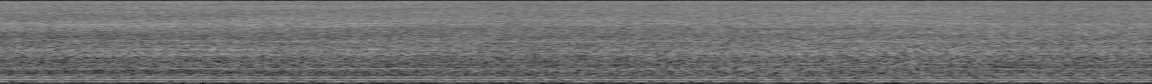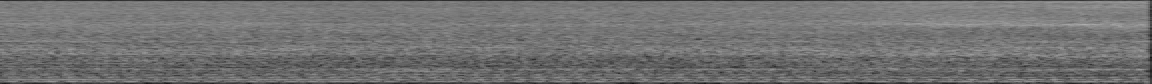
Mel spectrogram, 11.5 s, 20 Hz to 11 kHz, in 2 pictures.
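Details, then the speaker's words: 2003 Ford Mustang SVT Cobra Terminator V8, just started and still warming up after an NGK TR6 spark plug change, fuel pressure sensor also changed, previous WOT issues: steady, even idle with an occasional small bloop, no misses or ticks; normal idle. "Alright, so it seems to be idling about the same as it was before. Does that like little bloop thing every once in a while. Which I mean, it sounds okay from the outside."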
